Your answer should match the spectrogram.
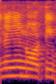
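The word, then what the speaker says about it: knotty: शरारती ठीक है बोलते नॉटी बच्चा है या फिर नॉटी है उसका मतलब शरारती है अगर यह वाला नॉटी आ जिसके पहले आता है के जिसमें के साइलेंट है इस नोटी का मतलब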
